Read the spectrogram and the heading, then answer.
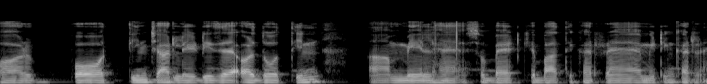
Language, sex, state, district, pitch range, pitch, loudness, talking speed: Hindi, male, Punjab, Pathankot, 90-100 Hz, 95 Hz, -25 LUFS, 180 wpm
